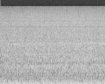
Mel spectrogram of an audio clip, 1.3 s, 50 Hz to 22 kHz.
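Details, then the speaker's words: 1954 Ford F-100 V8 driving under load: deep even rumble at steady throttle, no misses or knocks; engine runs strong. "The neighbor ladies get a little upset with me, but you can hear the engine run strong. Transmission shifts perfect."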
